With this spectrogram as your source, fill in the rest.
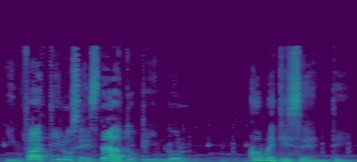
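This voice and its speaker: A woman voicing a calm, proud female commander of a warband in a fantasy audio story. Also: on the low side, unhurried, soft background music.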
